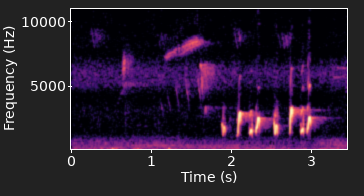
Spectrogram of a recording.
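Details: Bulbul from southern Thailand, recorded as playback to excite birds for decoy trapping; after a quiet start, a quick burst of about seven short, bubbly notes that rise and fall, grouped in a lively phrase at the end.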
